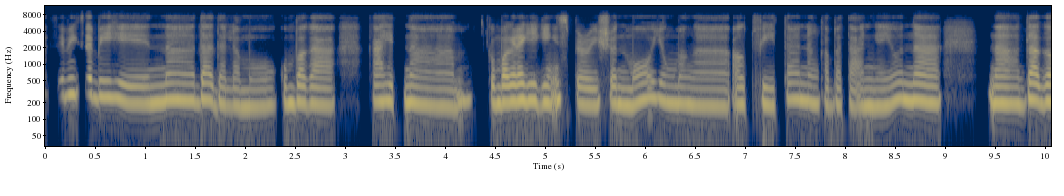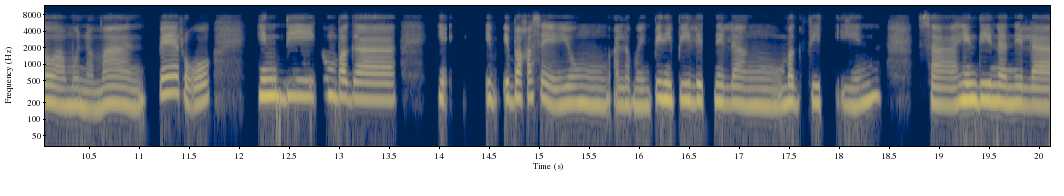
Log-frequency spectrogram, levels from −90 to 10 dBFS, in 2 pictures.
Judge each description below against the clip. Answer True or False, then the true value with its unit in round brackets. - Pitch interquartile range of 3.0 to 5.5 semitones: True (3.4 semitones)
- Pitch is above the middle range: True (200 Hz)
